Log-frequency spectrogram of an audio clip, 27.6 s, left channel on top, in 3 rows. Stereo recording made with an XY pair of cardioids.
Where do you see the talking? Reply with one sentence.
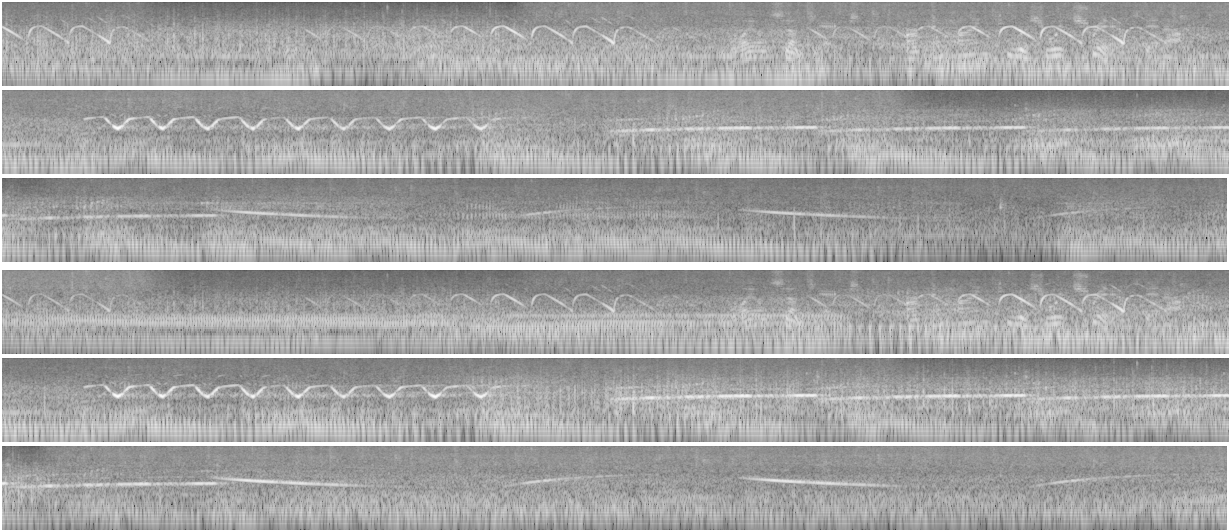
In this clip you hear the talking on the left.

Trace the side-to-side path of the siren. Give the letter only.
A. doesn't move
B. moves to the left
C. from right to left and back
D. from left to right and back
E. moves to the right
E.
